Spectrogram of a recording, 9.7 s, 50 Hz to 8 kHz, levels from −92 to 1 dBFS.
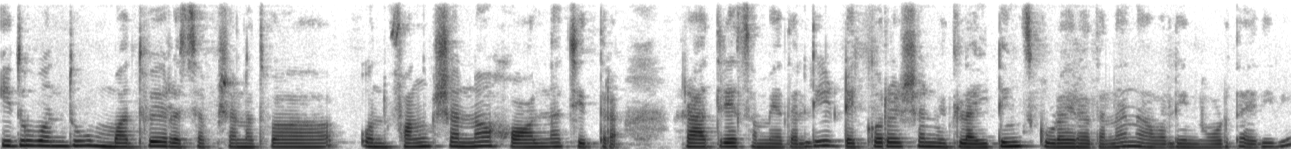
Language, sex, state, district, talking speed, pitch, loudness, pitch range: Kannada, female, Karnataka, Dakshina Kannada, 125 wpm, 200 Hz, -17 LUFS, 190-220 Hz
